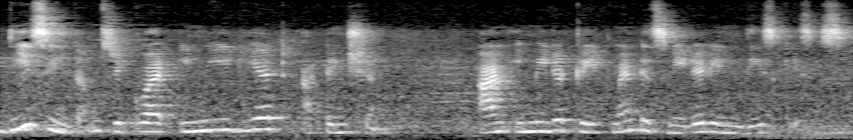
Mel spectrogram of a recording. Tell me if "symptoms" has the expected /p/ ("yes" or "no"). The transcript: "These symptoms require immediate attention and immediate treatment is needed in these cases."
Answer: no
